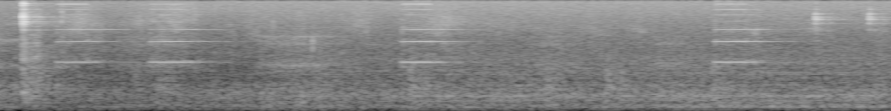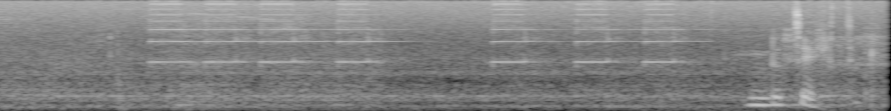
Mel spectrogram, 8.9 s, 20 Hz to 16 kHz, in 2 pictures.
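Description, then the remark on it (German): A series of short electronic beeps from an oven control panel, some single and some in quick clusters, repeating as the oven is switched up to 160 degrees, with a faint voice and background hum underneath. “Kannst du mir das einmal hochschalten ja, auf 160 Grad, wie du gesagt hast?”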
